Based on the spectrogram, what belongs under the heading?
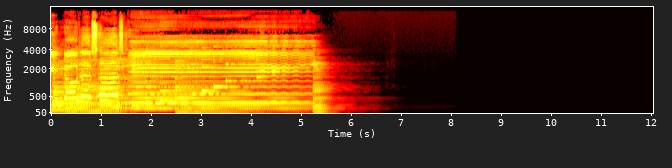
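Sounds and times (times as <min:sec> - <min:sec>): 
tango duet: 0:00.0 - 0:06.0.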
